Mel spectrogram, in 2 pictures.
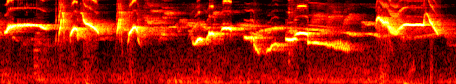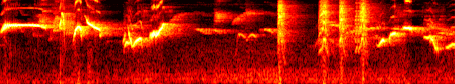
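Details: Caged Oriental magpie-robin singing loudly to trigger a fighting response in other males: dense run of sweet whistled notes, buzzy trills and harsh chips packed closely, nearly continuous for seven seconds.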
